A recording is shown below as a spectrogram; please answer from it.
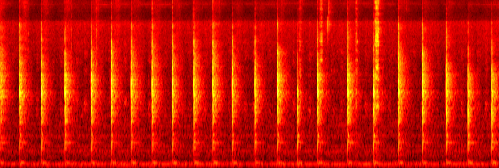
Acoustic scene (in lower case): kitchen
